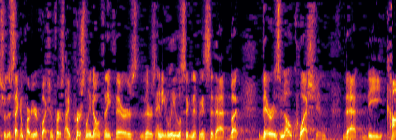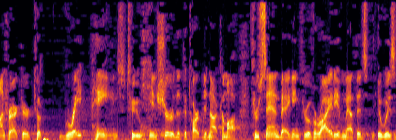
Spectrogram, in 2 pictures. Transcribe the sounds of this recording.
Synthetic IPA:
sə˞ðɨsɛkɨ̃npʰɑɹɾʌvjə˞kʰw̥ɛst͡ʃɨ̃n̩fɜ˞sta̰ɪpʰɜ˞snl̩ˠidõʊ̃nθɪ̃ŋk̚ðə˞zðə˞zɛniliɡl̩ˠsɨɡ̚nɪfɨkɨ̃nstʰɨðɨt̚b̥ʌt̪̚ | ðə˞ɪznoʊkʰw̥ɛst͡ʃɨ̃n | ðɨt̪̚ðɨkʰɑ̃ntʰɹ̥æk̚tə˞tʰʊk̚ | ɡ̥ɹeɪt̚pʰẽɪ̃nz̥tʰɨɪ̃nʃʊɹðɨt̪̚ðɨtʰɑɹp̚d̥ɨdⁿnət̚kʰʌ̃mɔfθɹʉsæ̃nbæɡɪ̃ŋθɹʉəvə˞aɪɨɾiʌvmɛθɨdzɪt̚wʌz

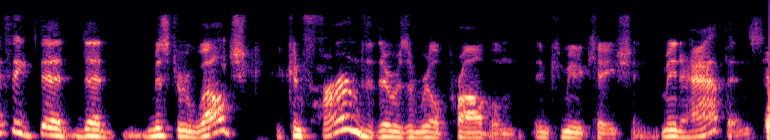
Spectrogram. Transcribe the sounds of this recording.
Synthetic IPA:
aɪθɪ̃ŋk̚ðɨt̪̚ðɨt̚mɪstə˞wɛlˠt͡ʃkʰɨ̃ɱfɜ̃˞mðɨt̪̚ðə˞wʌzɨɹilˠpʰɹ̥ɑblə̰̃mɨ̃nkʰmjʉnɨkʰeɪʃɨ̰̃nɪmĩnɨt̚hæpɨ̃nz̥

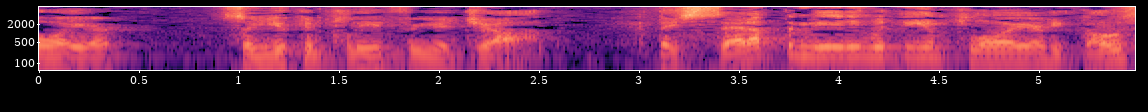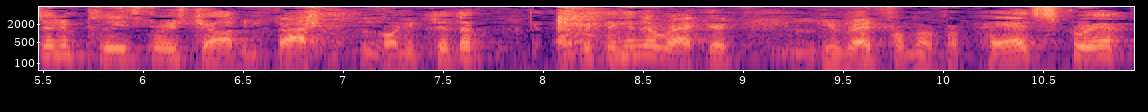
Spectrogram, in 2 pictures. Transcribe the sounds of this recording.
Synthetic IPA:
ɔɪə˞ | soʊjɨkʰɨ̃npʰl̥id̥fə˞jə˞d͡ʒɑ̰b̥̚ | ðeɪsɛɾʌp̚ðɨmiɾɪ̃ŋwɨðiɨ̃mpʰl̥ɔɪə˞iɡoʊzɨ̃nɨ̃npʰl̥idz̥fə˞ɨzd͡ʒɑbɨ̃n̩fæk̚tkʰɔɹɾɪ̃ŋtʰɨðɨɛvɹiθɪ̃ŋɨ̃nðɨɹɛkə˞d̥̚iɹɛd̥fɹʌ̃məpʰɹ̥əpʰɛɹd̥skɹɪp̚

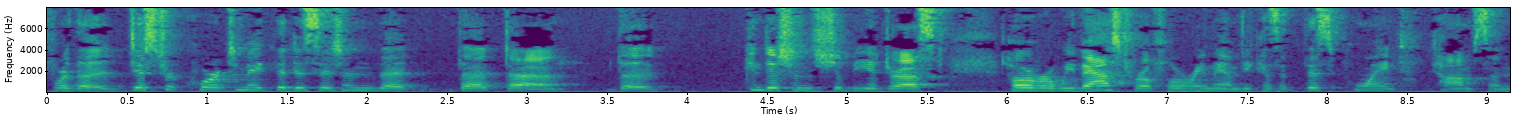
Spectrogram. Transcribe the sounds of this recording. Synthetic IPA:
fə˞ðɨdɪstɹ̥ɨkʰɔɹtʰɨmeɪk̚ðɨdɨsɪʒɨ̃nðɨt̪̚ | ðɨt̪̚ðɨ | kʰɨ̃n̩dɪʃɨ̃n̩z̥ʃɨd̚biɨdɹɛst̚haʊɛvə˞wivæsktfə˞əflɹĩmæ̃nbɨkʰʌzɨt̪̚ðɪspʰɔ̃ɪ̃ntʰːɑ̃msə̃n

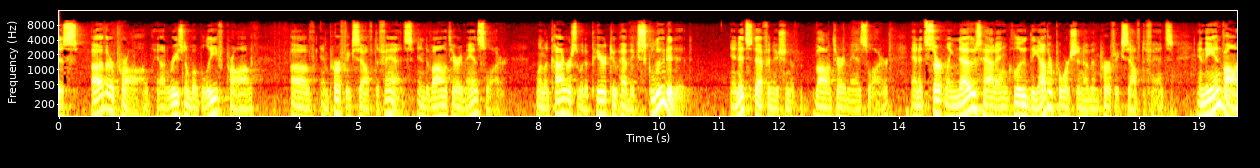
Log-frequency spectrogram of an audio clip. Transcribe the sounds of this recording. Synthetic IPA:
ðɪs | ʔʌðə˞pʰɹ̥ɔ̰̃ŋðiə̃nɹiznəbl̩ˠbəlifpʰɹ̥ɔ̃ŋ | ʌvɨ̃mpʰɜ˞fɨk̚tsɛlˠfd̥ɨfɛ̃nsɪ̃ntɨvɑlˠə̃ntʰɛɹimæ̃nslɔ̰ɾə̰˞ | wə̃nðəkʰɑ̃ŋɡɹɨswəɾɨpʰɪɹɾɨɨvɨksklʉɾɨɾɪ̰ɾ | ɨ̃nɨtsd̥ɛfɨnɪʃɨ̃nʌvvɑlˠə̃ntʰɛɹimæ̃nslɔ̰ɾə˞ | ʔɨ̃nɨtsɜ˞ʔn̩linoʊz̥haʊɾɨɨ̃nkʰl̥ʉd̪̚ðiʌðə˞pʰɔɹʃɨ̃nʌvɨ̃mpʰɜ˞fɨk̚tsɛlˠfd̥ɨfɛ̃ns | ɨ̃nðiɨ̃nvɑlˠə̃

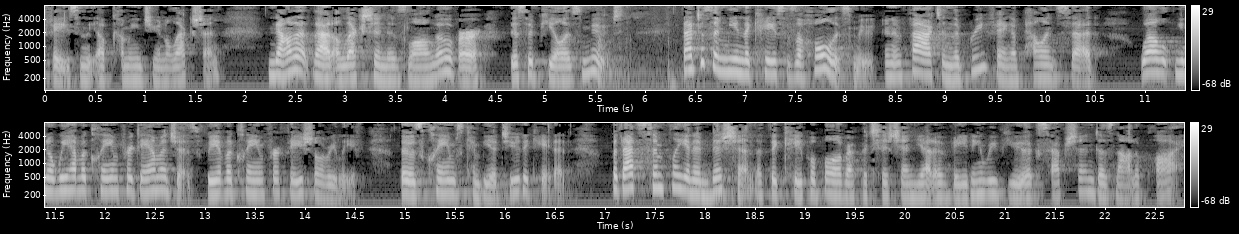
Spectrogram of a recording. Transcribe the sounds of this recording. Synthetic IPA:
feɪsn̩ðḭʔʌ̰p̚kʰʌmɪ̃ŋd͡ʒʉ̃nəlɛkʃɨ̰̃nː | aʊðɨt̪̚ðɨɾʔə̰lɛkʃɨ̃nɪzlɔ̃ŋoʊvə˞ | ðɪsɨpʰilˠɨzmʉt̚ | ðɨt̚d̥ʌzɨ̃nmĩnðɨkʰeɪsɨzəhoʊlˠɨzmʉ̰ɾɨ̃nɨ̃nfæk̚tɨ̃nðɨbɹifɪ̃ŋɨpʰɛlˠə̃ntsɛd̚ | wɛlˠjɨnoʊwiɨvɨkʰl̥ẽɪ̃ɱfə˞dæmɨd͡ʒɪ̰z̥wiɨvɨkʰl̥ẽɪ̃ɱfə˞feɪʃl̩ˠɹilḭf | ðoʊz̥kʰl̥ẽɪ̃mz̥kʰɨ̃n̩biɨd͡ʒʉɾɨkʰeɪɾɪ̰d̥̚ | b̥ʌt̪̚ðætsɪ̃mpliɨ̃nɨd̚mɪʃɨ̰̃nðɨt̪̚ðɨkʰeɪpəbl̩ˠʌvɹɛpɨtʰɪʃɨ̃njɛɾɨveɪɾɪ̃ŋɹivjʉɨksɛpʃɨ̃ndʌznəɾəpʰl̥a̰ɪ

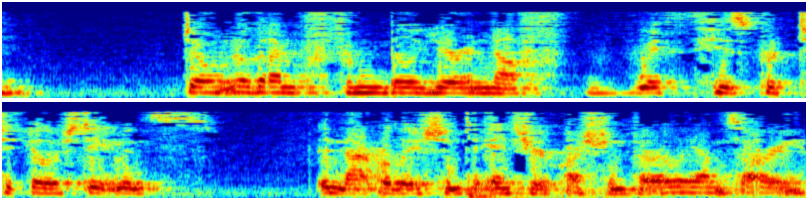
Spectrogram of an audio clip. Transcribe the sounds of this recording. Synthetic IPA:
d̥õʊ̃nːoʊðəɾãɪ̃ɱfəmɪlˠjə˞ɨnʌfwɪð̥ɪz̥pʰə˞tʰɪkjl̩ˠə˞steɪt̚mɨ̃nts | ʔɨ̃nðə̰ʔ̚ɹʔileɪʃɨ̃n̩tʰɨʔæ̃nsə˞jə˞kʰw̥ɛ̰st͡ʃɨ̃nθɜ̰˞oʊlˠiãɪ̃msɑ̰ɹḭ

